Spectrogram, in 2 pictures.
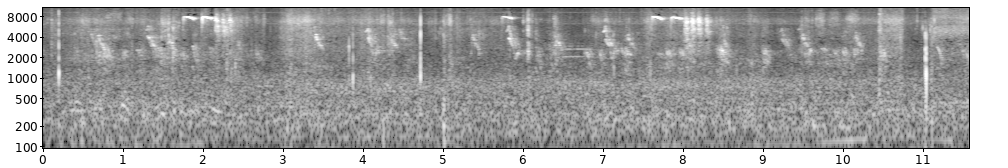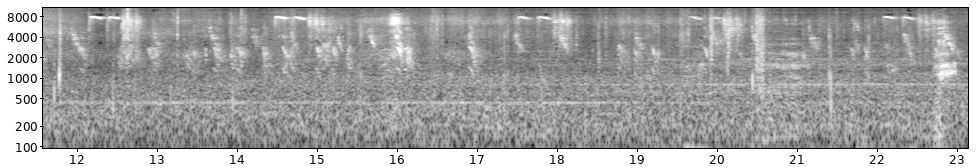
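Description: Small birds chirping, short high notes every second or two, over a steady outdoor background hum.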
